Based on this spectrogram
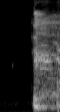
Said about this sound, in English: Are you coughing?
